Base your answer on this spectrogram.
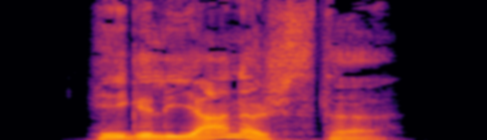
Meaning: inflection of hegelianisch: 1. strong/mixed nominative/accusative feminine singular superlative degree 2. strong nominative/accusative plural superlative degree
- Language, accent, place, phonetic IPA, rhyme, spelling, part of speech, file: German, Germany, Berlin, [heːɡəˈli̯aːnɪʃstə], -aːnɪʃstə, hegelianischste, adjective, De-hegelianischste.ogg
